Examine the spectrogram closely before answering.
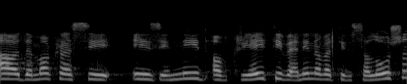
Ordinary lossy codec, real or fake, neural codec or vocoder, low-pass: MP3, 64 kbps; real; none; 7.2 kHz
